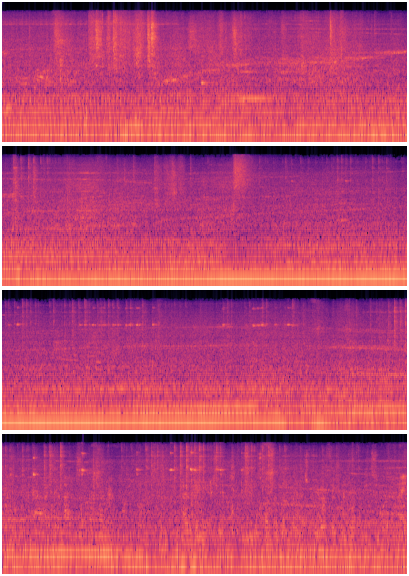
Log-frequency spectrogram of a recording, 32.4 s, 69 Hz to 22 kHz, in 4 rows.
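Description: Cabin sound of a 2007 Orion VII hybrid bus under way: its Cummins ISB diesel runs with a loud low drone that builds and then drops off suddenly about two-thirds of the way through. Over it are the rising whines of the BAE HybriDrive electric drive as the bus gathers speed, and clicks and rattles from the body.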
